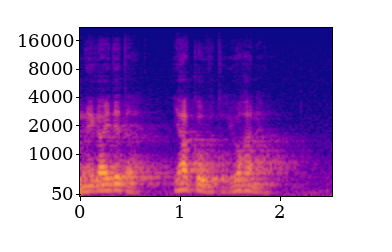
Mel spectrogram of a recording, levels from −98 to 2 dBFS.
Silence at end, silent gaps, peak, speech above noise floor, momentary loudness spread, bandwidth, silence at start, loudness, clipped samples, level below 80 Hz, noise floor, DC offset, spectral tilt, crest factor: 0.5 s; none; -10 dBFS; 30 dB; 17 LU; 15.5 kHz; 0 s; -27 LUFS; under 0.1%; -64 dBFS; -56 dBFS; under 0.1%; -8.5 dB/octave; 18 dB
